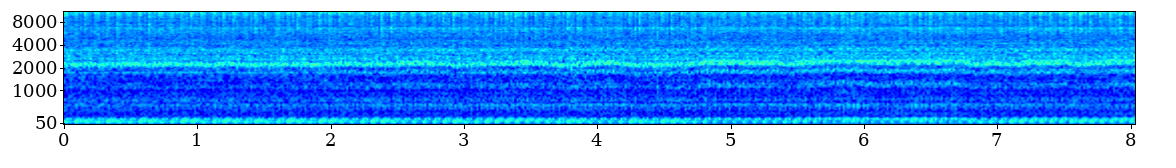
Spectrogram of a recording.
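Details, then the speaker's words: Honda VFR 750 motorcycle at idle, warmed up a bit, with a fast light rattle over the exhaust beat; owner suspects the copper exhaust manifold gasket, unconfirmed until replaced. "You can hear something is rattling and I think I know why. Most likely it's the copper gasket at the exhaust manifold, but I will know for sure once I replace it."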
